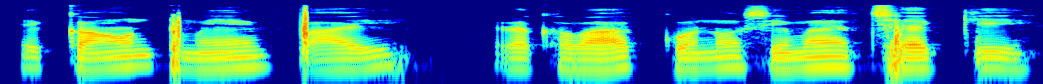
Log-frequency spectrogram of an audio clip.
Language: Maithili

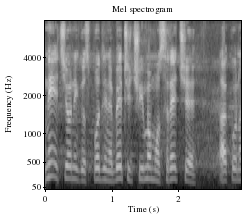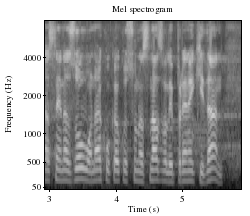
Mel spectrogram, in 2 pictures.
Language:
Serbian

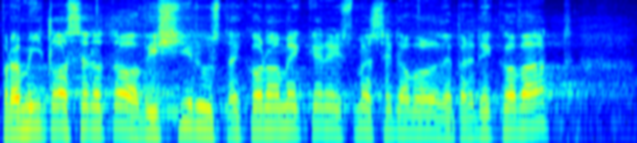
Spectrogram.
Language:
Czech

